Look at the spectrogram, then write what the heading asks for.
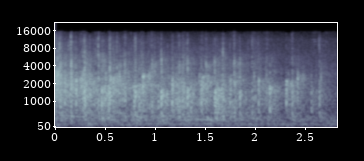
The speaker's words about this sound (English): Why don't we give them a hand clap? Glory to God.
